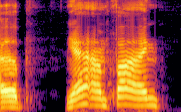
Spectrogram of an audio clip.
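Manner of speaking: ordinary delivery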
